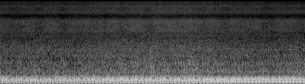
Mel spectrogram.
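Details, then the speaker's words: Dodge Neon stock car after crash repairs, running in gear (reverse) with wheels turning before checking transmission fluid: smooth, even idle, steady low throb, no knocks or slips; normal idle in gear. "Now we're going to run the transmission through the gears and we'll check the fluid level. The wheels are turning. Reverse."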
